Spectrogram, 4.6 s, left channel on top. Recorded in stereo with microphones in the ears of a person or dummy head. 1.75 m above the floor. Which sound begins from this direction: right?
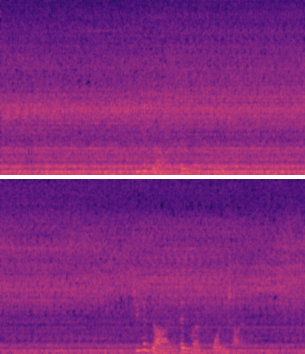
A woman speaking, at 2.0 s.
